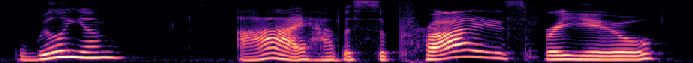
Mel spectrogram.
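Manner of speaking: slow, drawn-out, suspenseful, holding back. Demonstrating how they would get his attention: suspenseful voice. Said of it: "Using your voice and your face and your body in a suspenseful way".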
